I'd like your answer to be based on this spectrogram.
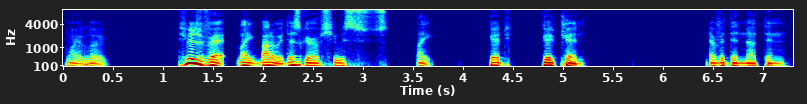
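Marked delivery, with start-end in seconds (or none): none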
